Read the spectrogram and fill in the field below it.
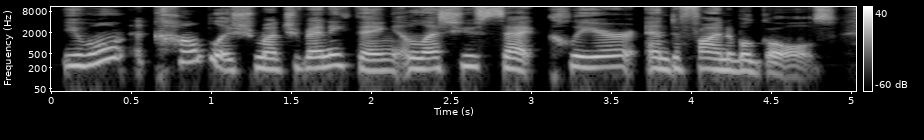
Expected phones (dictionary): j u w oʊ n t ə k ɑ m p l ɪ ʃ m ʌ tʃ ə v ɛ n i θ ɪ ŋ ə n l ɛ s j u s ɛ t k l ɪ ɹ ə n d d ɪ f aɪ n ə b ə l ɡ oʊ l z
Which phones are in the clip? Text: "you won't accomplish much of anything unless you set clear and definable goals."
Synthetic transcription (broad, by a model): j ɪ w oʊ n t ə k ɑ m p l ɪ ʃ m ʌ tʃ ə v ɛ n i θ ɪ ŋ ə n l ɛ s j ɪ s ɛ t k l ɪ ɹ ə n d d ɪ f aɪ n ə b l ɡ oʊ l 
